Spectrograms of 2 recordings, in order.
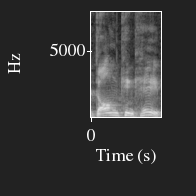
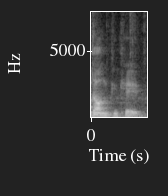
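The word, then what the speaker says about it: Dalton Kincaid: hockey player here's Rookie of the Year contenders D can cave who got traded today not D concave Pat L this will be for the bills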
